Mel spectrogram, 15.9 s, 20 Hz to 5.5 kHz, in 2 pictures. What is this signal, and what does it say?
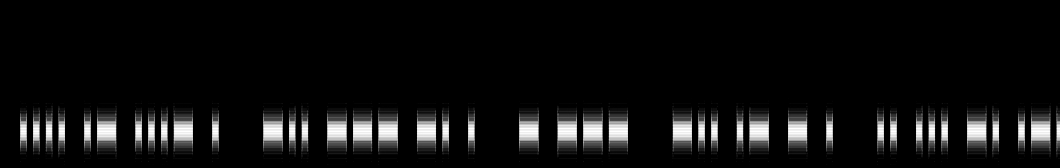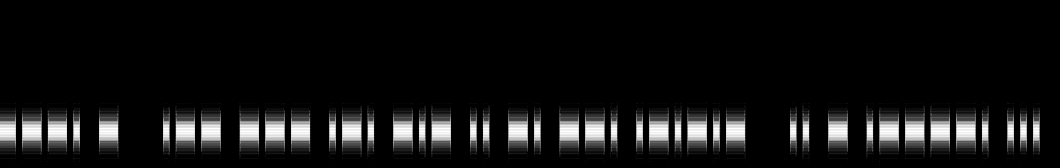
Morse code, heard as a keyed tone, about 25 wpm, 600 Hz. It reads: HAVE DONE TO DATE ISN'T WORKING. IT'S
